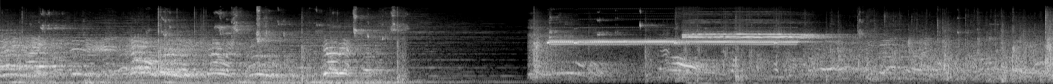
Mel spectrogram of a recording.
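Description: Voices and shouting on a basketball court, with ball bounces, fading out about four seconds in. A second later a sudden, long, high, steady tone starts and holds for nearly three seconds, with a second, higher tone joining near its end. Then court voices return.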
